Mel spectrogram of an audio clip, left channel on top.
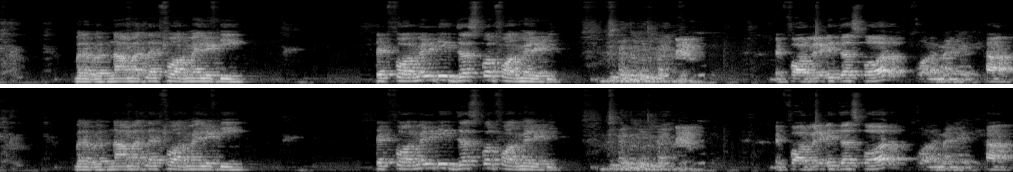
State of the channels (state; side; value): quieter; right; 4.6 dB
